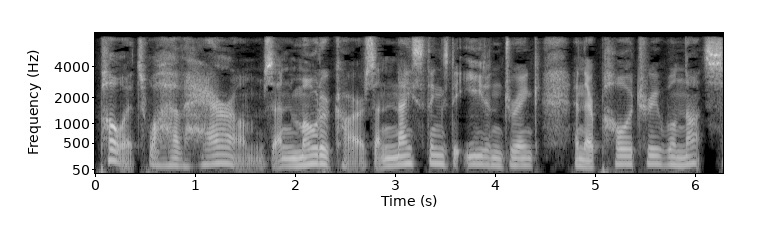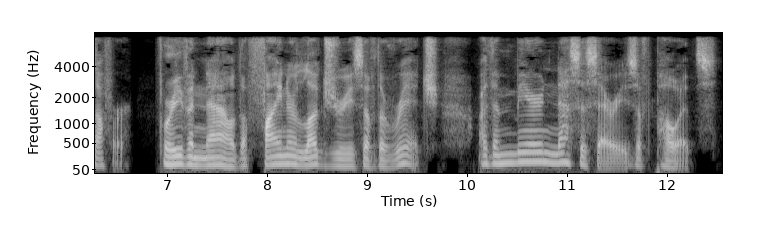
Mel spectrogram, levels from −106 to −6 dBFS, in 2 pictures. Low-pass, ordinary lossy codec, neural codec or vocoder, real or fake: 7.2 kHz; MP3, 48 kbps; none; real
